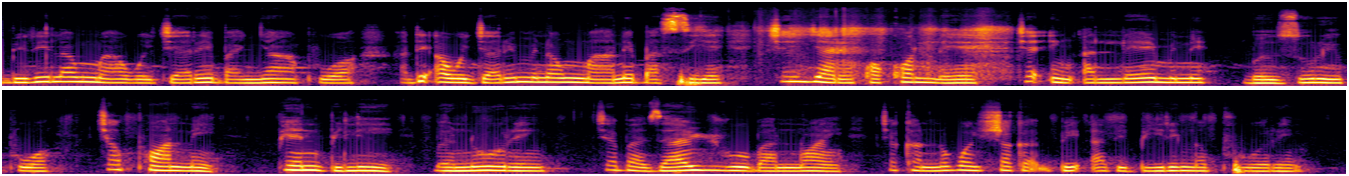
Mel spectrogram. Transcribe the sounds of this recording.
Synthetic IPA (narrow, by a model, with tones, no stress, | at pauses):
bbiː˨ɾi˦la˦ŋaː˨wɪ˨d͡ʒa˨ɾɪ˦ba˨ɲaː˦˨pʰʊ˦ɔ˦ | a˨dɪ˦ʔa˨wɪ˨d͡ʒa˨ɾɪ˦mɪ˦nɛ˦ŋaː˨nɪ˦ba˨sɪ˦ɛ˦t͡ʃɛ˦jɛ˨ɾɪ˨kɔ˨kʰɔ˦lɛː˨ɛ˦t͡ʃɛ˦ʔɪ˨ŋa˨lɛː˦mɪ˦nɛ˦ | ba˨zo˦ɾe˦pʰʊ˦ɔ˦ | t͡ʃɛ˦pʰɔ˦nːɪ˨ | pʰɛ˦nbi˨liː˦ | ba˨nuː˦ɾɪ˦ŋ | t͡ʃɛ˦ba˨zaː˨˦ju˦o˨ba˨nɔ˦ɪ˨ | t͡ʃɛ˦ka˨nʊ˦bɔ˦ʃa˦ɡa̰˨be˦ʔa˨bi˨biː˨ɾi˦ŋa˦pʰu˦o˦ɾɪ˦ŋ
